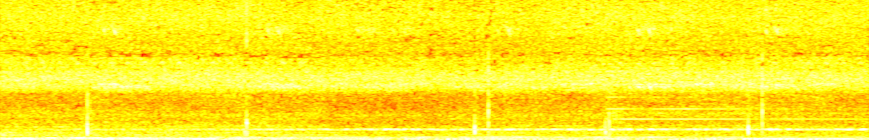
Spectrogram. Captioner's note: suspenseful music; insects chirping; suspenseful music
